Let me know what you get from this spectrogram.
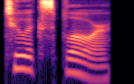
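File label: "to explore", English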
